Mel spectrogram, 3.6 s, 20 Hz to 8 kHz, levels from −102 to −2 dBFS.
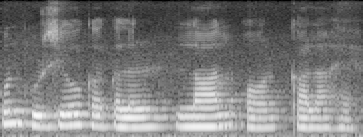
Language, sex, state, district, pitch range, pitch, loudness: Hindi, female, Arunachal Pradesh, Lower Dibang Valley, 160-185 Hz, 175 Hz, -14 LUFS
